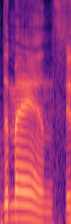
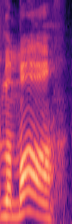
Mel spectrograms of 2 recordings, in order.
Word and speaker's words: Le Mans: The 24 hour of the Mans. – It's 24 hours of Le Mans. But us white Americans call it like it's spelled.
